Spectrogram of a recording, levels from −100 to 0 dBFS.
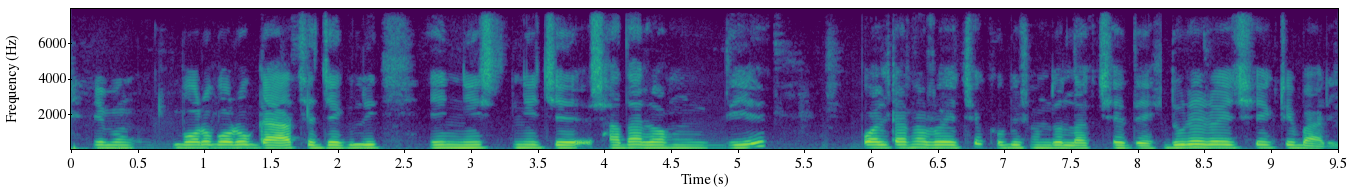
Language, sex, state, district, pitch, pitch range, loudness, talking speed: Bengali, male, West Bengal, Malda, 155 Hz, 145-160 Hz, -23 LUFS, 130 wpm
